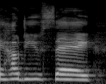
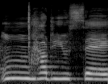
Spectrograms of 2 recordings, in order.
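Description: First: Repeating in a lightly faked Spanish accent; a hint of fake Spanish accent, trailing off; mock Spanish accent. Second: Imitating a put-on Spanish accent, a bit higher; lightly mocking a fake Spanish accent, searching for words. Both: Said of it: "she has a whole accent and will be like".

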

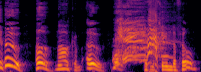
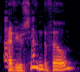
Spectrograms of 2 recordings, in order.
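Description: First: Excited Gielgud. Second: Said in the usual way. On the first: Retold or imitated. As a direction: gush at Malcolm in the street. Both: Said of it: "He went".

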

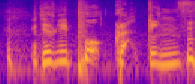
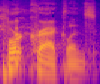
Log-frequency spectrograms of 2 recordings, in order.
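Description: First: High British accent on pork cracklings. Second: Said in the usual way. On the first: Shown as a demonstration. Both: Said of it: "sounds so funny in a British accent".

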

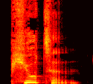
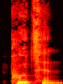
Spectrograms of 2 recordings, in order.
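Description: First: "Putin" with a y-glide, PYOO-tin; mistaken pronunciation. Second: "Putin" with a plain oo, POO-tin; correct Russian pronunciation. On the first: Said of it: "Alistair's pronunciation would be the U". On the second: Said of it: "he's been saying Putin wrong all his life". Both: Shown as a demonstration.

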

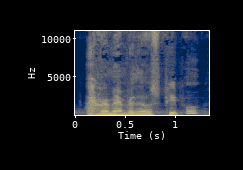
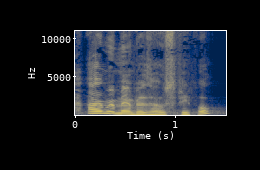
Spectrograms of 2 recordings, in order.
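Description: First: Tentative, rising realisation; dawning recognition. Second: Higher, surer realisation; excited recognition. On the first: Boy spots a couple ahead, tentative recognition. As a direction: say it wondering, lifting at the end. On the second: Boy realises he knows the couple, high and excited. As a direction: lift the pitch as recognition takes hold. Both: A narrator's reading.

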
